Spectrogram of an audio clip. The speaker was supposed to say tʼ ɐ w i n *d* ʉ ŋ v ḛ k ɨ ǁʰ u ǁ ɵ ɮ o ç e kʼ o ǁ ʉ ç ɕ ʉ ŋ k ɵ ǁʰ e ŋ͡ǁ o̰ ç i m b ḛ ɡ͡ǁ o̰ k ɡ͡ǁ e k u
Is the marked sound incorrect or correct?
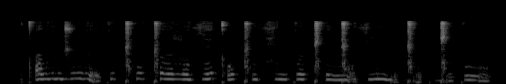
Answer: incorrect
